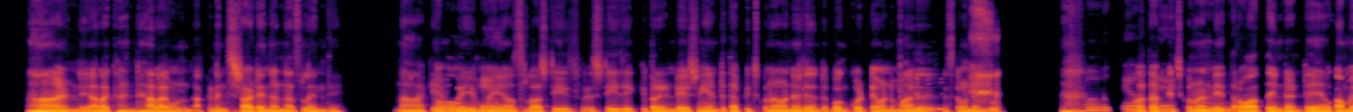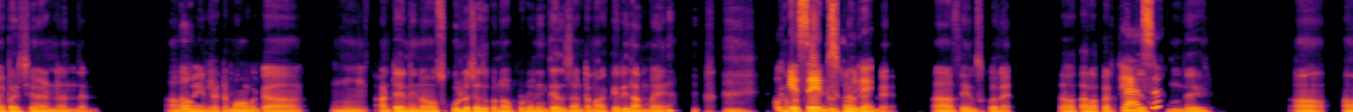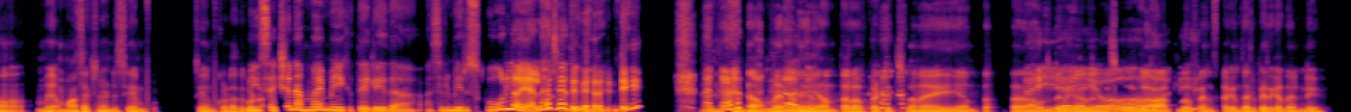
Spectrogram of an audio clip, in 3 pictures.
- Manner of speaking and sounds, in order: in English: "స్టార్ట్"; in English: "స్టేజ్"; in English: "స్టేజ్"; in English: "ప్రెజెంటేషన్"; giggle; in English: "బంక్"; chuckle; in English: "స్కూల్లో"; in English: "సేమ్ స్కూలే?"; chuckle; in English: "సేమ్ స్కూలే"; in English: "సేమ్"; in English: "సేమ్"; in English: "సెక్షన్"; other background noise; laughing while speaking: "మీరు స్కూల్‌లో ఎలా చదివారండి? నాకు అర్థం కాదు"; gasp; in English: "స్కూల్‌లో"; in English: "ఫ్రెండ్స్‌తో"; chuckle
- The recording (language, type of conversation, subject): Telugu, podcast, పేదరికం లేదా ఇబ్బందిలో ఉన్నప్పుడు అనుకోని సహాయాన్ని మీరు ఎప్పుడైనా స్వీకరించారా?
